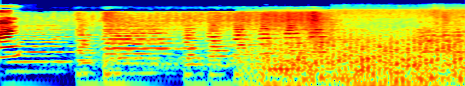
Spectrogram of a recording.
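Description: A helicopter's rotor chops in a fast, steady pulse, growing louder and fuller over the last couple of seconds after a tonal, musical opening.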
